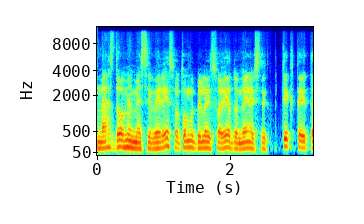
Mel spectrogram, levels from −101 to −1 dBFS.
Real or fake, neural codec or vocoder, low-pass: fake; codec, 16 kHz in and 24 kHz out, 0.8 kbps, FocalCodec, streaming, 65536 codes; 10.8 kHz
